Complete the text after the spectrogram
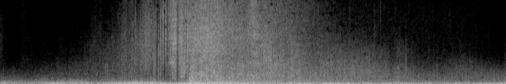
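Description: A firecracker explosion: a deep, rumbling blast swells up loudly within the first couple of seconds, then rolls on and slowly fades, with a heavy low roar and crackling debris. No voices.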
